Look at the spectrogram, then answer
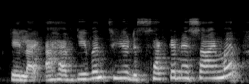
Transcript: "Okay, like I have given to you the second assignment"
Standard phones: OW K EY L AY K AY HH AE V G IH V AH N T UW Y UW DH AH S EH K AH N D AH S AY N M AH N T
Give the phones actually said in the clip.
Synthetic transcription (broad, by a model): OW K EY L AY K AY HH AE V G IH V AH N T UW Y UW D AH S EH K AH N D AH S AY N M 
